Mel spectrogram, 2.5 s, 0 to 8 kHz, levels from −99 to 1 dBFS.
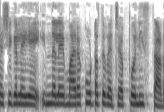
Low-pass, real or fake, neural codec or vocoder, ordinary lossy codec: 7.2 kHz; real; none; none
